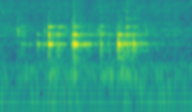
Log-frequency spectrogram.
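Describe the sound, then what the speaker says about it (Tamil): Brinjal sautés in a pan on the stove while a spatula scrapes and taps the pan a few times over a quiet sizzle, close by, with no voices. "கத்திரிக்காய் கொஞ்சம் நல்லா வதங்கட்டும்"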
